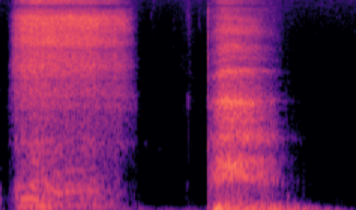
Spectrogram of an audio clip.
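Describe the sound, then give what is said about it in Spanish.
A deep breath taken in and let out: one long airy inhale, a short pause, then a breathy exhale that gradually trails off, soft and with no talk. “Inspira hondo. Llena tus pulmones y exhala. Vamos a hacerlo una vez más.”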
